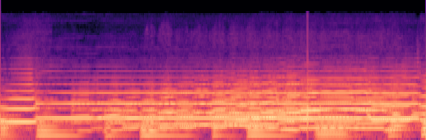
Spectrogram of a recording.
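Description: Live brass quintet (trumpets, French horn, trombone and tuba) playing together: held chords in the upper voices over a low bass line of short, separate notes.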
